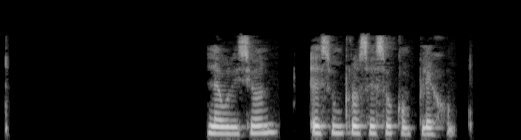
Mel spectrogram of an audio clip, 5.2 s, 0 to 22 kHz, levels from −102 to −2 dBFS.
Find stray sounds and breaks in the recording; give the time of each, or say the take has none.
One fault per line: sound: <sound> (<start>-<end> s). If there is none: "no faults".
no faults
